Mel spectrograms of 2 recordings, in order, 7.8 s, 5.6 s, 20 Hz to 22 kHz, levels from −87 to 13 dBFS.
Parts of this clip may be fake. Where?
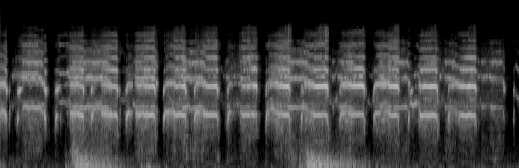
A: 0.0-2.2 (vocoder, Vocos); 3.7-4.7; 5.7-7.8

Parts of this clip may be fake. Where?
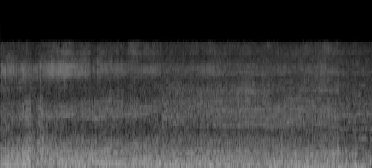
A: none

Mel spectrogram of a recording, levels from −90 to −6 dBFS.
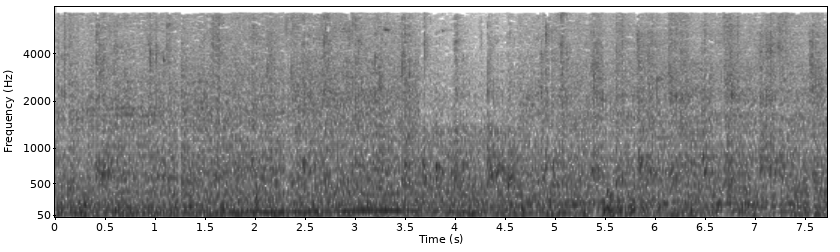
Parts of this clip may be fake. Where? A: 5.2-7.7 (codec, DAC)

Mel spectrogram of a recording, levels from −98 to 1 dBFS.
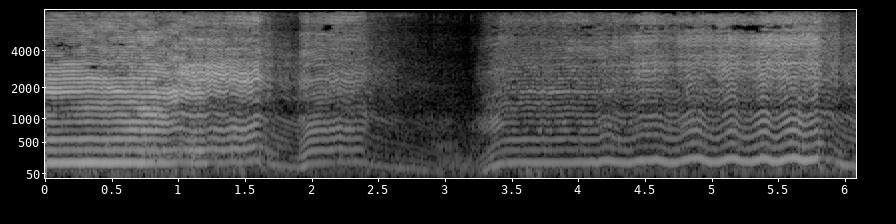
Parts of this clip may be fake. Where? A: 0.7-1.2 (vocoder, BigVGAN v2); 2.5-6.1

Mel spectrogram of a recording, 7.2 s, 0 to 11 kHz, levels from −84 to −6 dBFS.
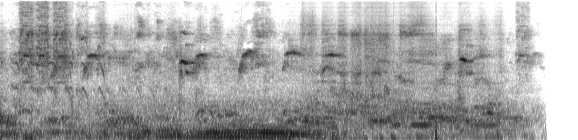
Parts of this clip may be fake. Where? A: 3.6-6.3 (autoencoder, DAC-VAE)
